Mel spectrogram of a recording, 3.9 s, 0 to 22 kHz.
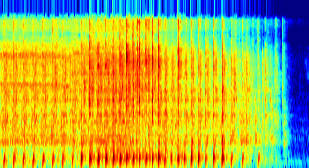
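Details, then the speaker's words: Toro 18005 mower, Tecumseh engine (possibly TVS series), carburetor cleaned, tank refitted and fueled, oil barely on dipstick: sharp popping around ten a second, slightly uneven, then cuts out; engine fires up and runs. "she fired up. >> She'll be a runner. Holy cow. I honestly did not have high hopes for this engine given the state that I found it in."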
